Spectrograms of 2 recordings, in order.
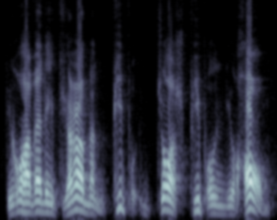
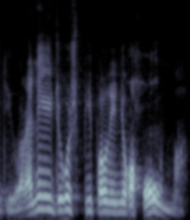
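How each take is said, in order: First: It is said in a put-on German accent. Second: It is said in the speaker's normal accent.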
